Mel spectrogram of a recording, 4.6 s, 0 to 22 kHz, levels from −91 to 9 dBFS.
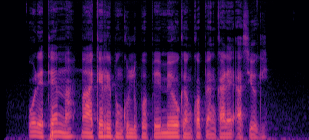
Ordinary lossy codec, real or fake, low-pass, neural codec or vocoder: none; real; none; none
